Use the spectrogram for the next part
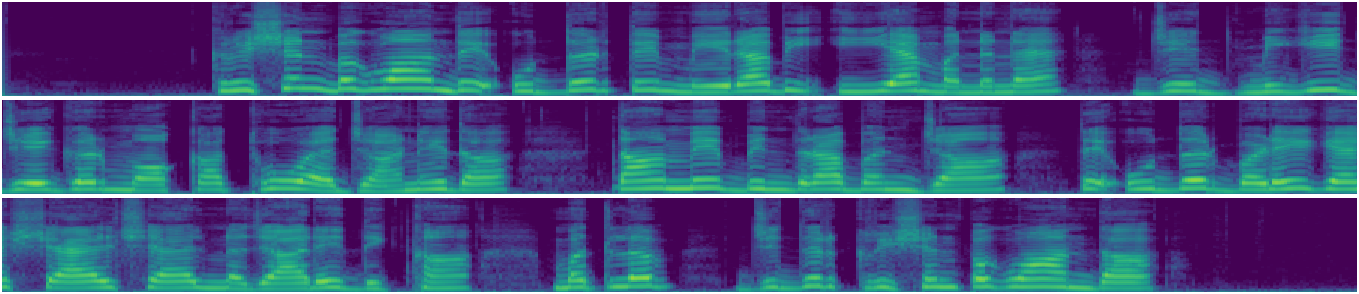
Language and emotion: Dogri, neutral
